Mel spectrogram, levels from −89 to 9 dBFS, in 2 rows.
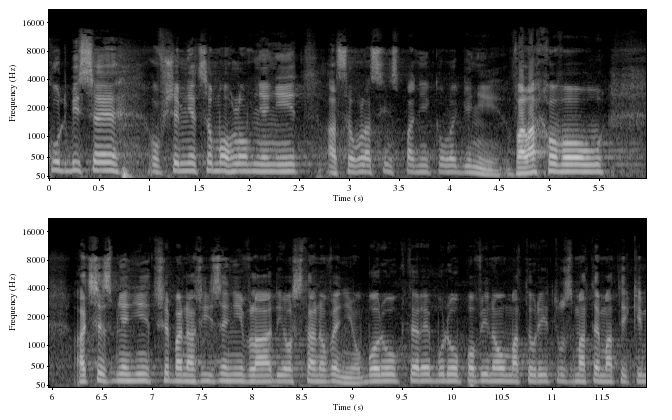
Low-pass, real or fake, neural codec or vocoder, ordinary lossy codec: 14.4 kHz; real; none; MP3, 64 kbps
